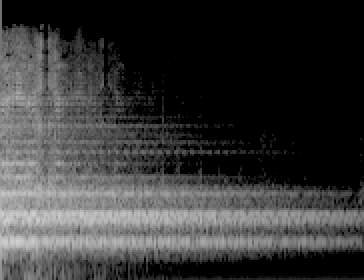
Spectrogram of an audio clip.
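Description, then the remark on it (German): A short intro jingle ends on one bright, chime-like synth tone that strikes clearly and rings out, slowly fading over several seconds with no voices. “Ihr habt jetzt gerade das neue Intro gehört von uns.”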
